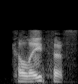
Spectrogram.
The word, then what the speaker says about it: Calathes: So I knew it was Nick Calathes all along, or however you say his name. Calathes? Calathes. That's what I said, Calathes.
